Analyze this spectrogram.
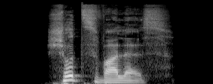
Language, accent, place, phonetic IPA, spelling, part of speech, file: German, Germany, Berlin, [ˈʃʊt͡sˌvaləs], Schutzwalles, noun, De-Schutzwalles.ogg
- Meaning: genitive singular of Schutzwall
